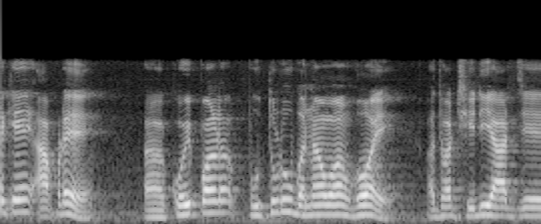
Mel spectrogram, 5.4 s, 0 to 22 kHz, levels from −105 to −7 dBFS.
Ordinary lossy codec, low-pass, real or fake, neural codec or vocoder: none; 7.2 kHz; real; none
